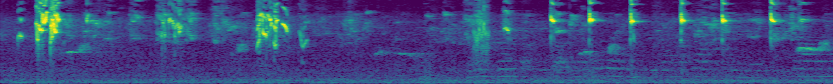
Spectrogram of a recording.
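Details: Harsh, buzzy chirps from pet lovebirds open the sequence, then after a short lull a regular run of sharp, clipped high notes repeated roughly every half second.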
